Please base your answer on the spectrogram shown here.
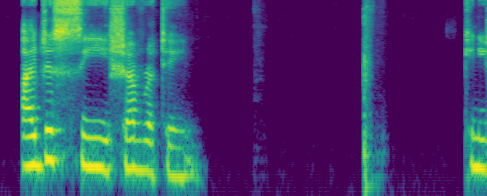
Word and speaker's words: chevrotain: Are there any alternate pronunciations? I just see chevrotain.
